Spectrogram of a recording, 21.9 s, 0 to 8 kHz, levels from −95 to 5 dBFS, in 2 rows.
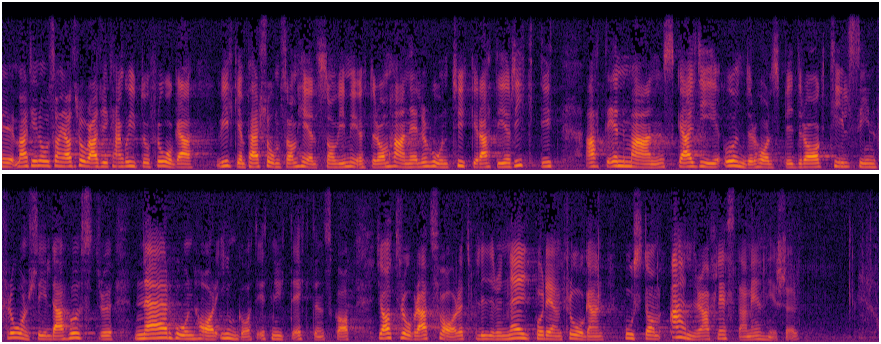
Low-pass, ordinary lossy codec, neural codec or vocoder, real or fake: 7.2 kHz; none; none; real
